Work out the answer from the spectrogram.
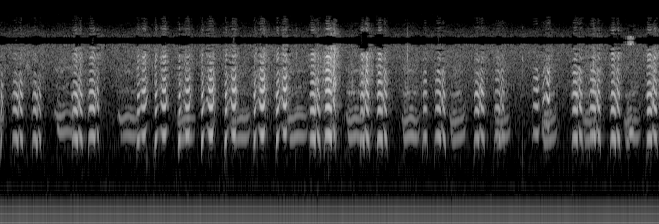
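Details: Male and female quail give rapid, overlapping nasal chattering calls, about two per second, in a busy continuous stream, used as a lure call for trapping. No other sounds stand out.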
